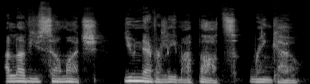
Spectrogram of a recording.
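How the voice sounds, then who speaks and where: A man's voice: medium pitch, lively intonation, normal speed, breathy edge, no room sound, pitched below the performer's own voice. A man voicing a lovesick, self-centred schoolgirl in a feminine, drawling US Southern accent, reading game notes aloud.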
